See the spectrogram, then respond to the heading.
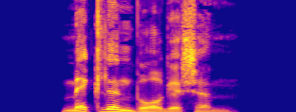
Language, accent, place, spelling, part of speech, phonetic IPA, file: German, Germany, Berlin, mecklenburgischem, adjective, [ˈmeːklənˌbʊʁɡɪʃm̩], De-mecklenburgischem.ogg
- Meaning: strong dative masculine/neuter singular of mecklenburgisch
